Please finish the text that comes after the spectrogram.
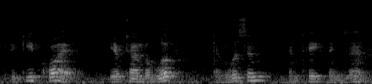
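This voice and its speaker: A man's voice: mid-range voice, sing-song, moderate pace, mellow. A man reading a children's novel aloud as a storyteller, expressively acting out the dialogue. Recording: roomy, distant mic with faint hiss.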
